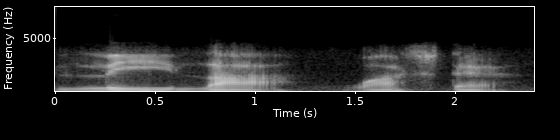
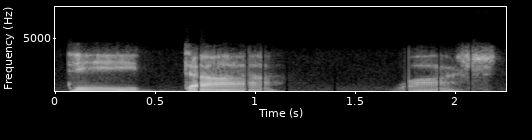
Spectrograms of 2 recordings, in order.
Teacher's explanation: Where we have an L, Dakota people use a D.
